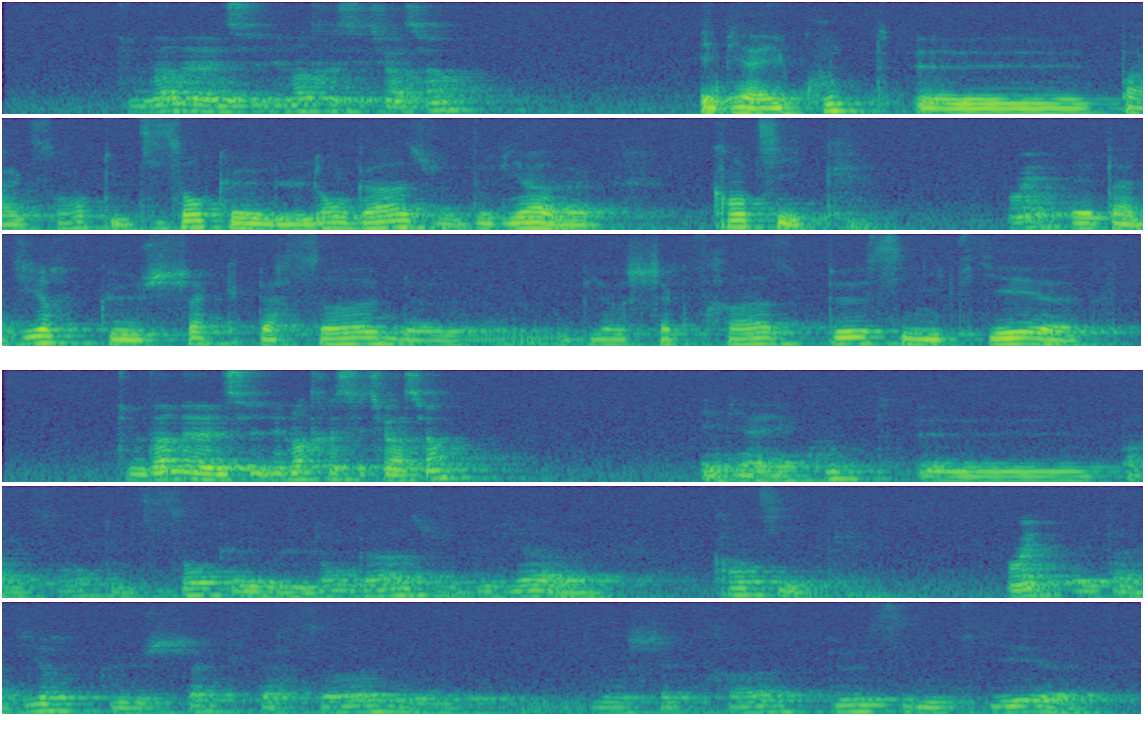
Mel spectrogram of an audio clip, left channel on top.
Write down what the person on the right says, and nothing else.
tu me donnes euh, si- une autre situation.
Oui,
